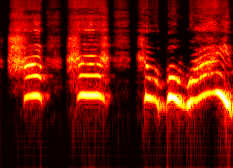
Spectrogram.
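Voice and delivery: high, laughing, pleading why; high half-laugh. Retold or imitated. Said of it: "And I was like".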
